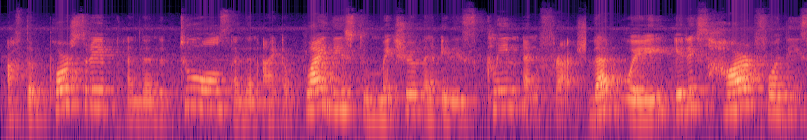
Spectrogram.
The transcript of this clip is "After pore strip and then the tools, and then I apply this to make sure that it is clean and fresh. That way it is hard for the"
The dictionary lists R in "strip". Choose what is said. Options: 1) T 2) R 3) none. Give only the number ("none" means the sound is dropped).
2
